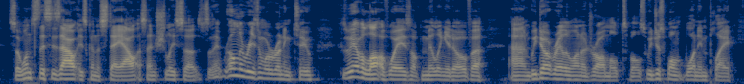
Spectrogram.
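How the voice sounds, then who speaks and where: A man's voice: mid-range voice, a bit bright. A man giving casual, chatty card game commentary with dry sarcasm, still getting over a tickly sore throat. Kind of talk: gameplay commentary.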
